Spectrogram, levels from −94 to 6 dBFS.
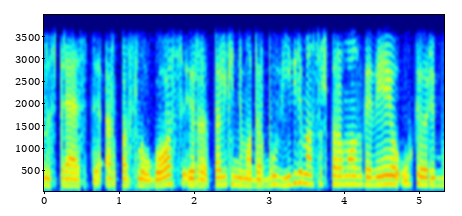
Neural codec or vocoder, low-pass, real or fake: none; 3.6 kHz; real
